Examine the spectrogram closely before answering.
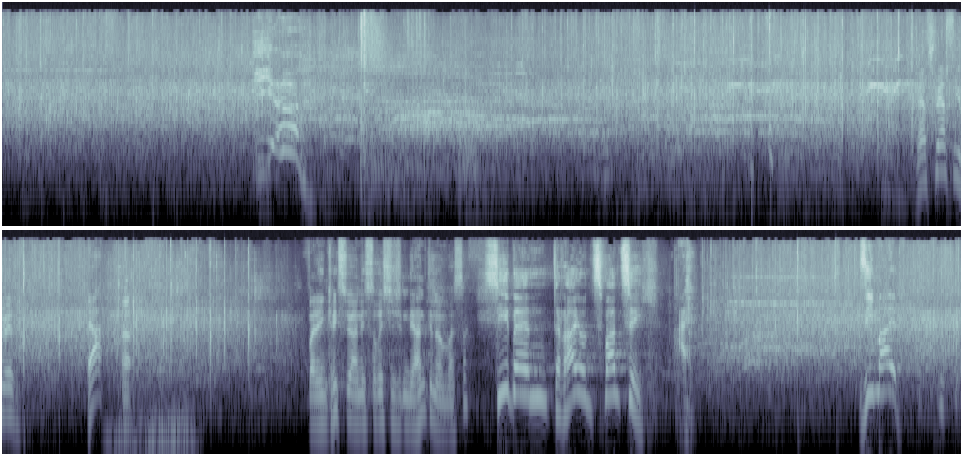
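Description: A large audience murmurs and cheers in a big echoing hall.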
